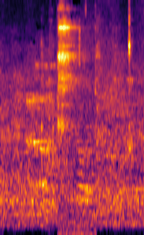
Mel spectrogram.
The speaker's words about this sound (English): notwithstanding an inevitable background din of clinking coffee cups and conversation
